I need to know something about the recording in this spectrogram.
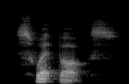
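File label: "sweatbox", Australian English; pronunciations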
